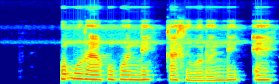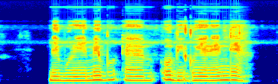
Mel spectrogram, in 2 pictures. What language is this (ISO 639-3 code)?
ibo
